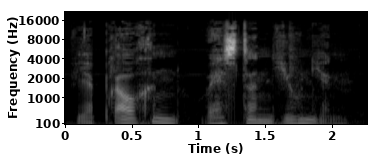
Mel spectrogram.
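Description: A man's voice: lowish voice, sing-song, slow, vocal fry, crowd noise, full character voice. A man playing a migrant in a chorus, speaking short declarative radio drama lines. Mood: terse. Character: one of a terse chorus of migrant men. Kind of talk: radio drama choral statements.

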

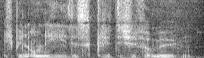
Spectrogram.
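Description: A man reminiscing in an interview, with a gravelly voice that thins into a breathy whisper. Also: mid-range voice, moderate pace, mellow, slight background noise. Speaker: interviewee recalling a fellow writer.

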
